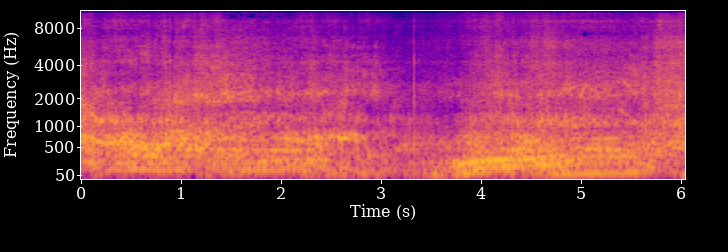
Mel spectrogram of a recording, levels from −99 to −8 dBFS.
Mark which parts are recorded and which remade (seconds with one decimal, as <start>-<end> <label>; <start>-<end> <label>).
0.0-1.4 remade; 1.4-2.1 recorded; 2.1-4.9 remade; 4.9-5.5 recorded; 5.5-6.0 remade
